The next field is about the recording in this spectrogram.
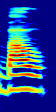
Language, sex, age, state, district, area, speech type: Assamese, male, 30-45, Assam, Darrang, rural, read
